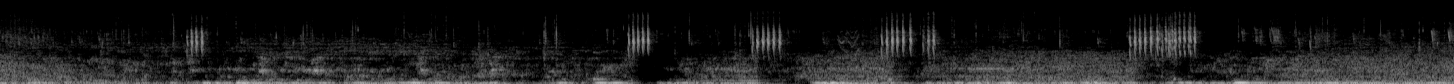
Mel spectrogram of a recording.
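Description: Wild garden birds calling at a feeder: about five short, high calls spaced a few seconds apart, over a steady low rumble.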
